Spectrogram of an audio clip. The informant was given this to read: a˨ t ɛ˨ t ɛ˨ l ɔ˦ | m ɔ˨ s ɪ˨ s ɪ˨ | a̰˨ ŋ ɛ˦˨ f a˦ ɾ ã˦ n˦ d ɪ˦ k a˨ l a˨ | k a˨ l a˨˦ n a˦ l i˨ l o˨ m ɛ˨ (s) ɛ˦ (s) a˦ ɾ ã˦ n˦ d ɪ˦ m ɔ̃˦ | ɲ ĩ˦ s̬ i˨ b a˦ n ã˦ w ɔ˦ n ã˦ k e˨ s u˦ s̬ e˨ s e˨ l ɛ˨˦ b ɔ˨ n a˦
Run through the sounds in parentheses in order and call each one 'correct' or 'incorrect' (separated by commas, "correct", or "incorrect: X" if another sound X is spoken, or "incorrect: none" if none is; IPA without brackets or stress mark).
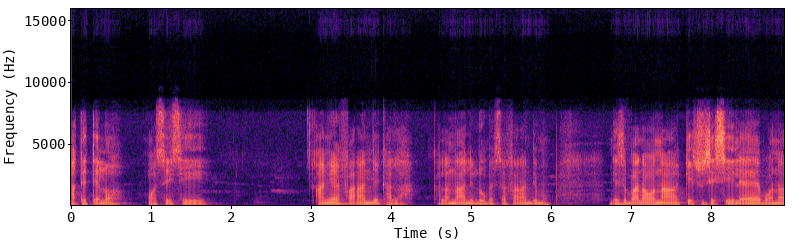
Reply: correct, incorrect: f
